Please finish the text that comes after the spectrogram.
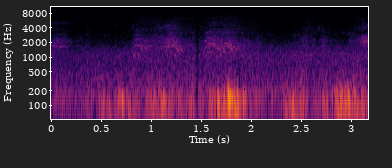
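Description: Several crows caw repeatedly outdoors, rough calls recurring at irregular intervals against a constant ambient hiss, moderately loud and not far off.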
